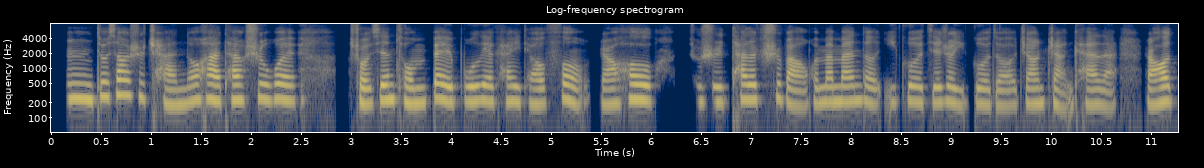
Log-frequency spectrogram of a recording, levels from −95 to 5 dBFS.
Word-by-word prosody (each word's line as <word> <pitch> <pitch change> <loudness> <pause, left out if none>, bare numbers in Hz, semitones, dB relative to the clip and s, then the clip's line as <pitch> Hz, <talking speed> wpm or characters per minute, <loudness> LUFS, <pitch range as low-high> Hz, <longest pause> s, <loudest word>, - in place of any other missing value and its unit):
嗯， 245 -1 +2
就 265 0 +1
像 285 +2 +4
是 270 -3 -4
蝉 185 -5 -2
的 215 +3 +1
话， 230 -1 +5
它 230 0 +2
是 245 0 -1
会 230 -1 +2 0.5
首 195 -2 +1
先 230 +4 +3
从 205 -3 0
背 225 0 +4
部 215 +1 0
裂 225 -1 +2
开 215 0 -4
一 215 - 0
条 195 -2 -2
缝， 215 -1 -1
然 190 0 -1
后 230 0 +3 0.3
就 215 - -15
是 210 0 -2
它 235 +2 0
的 230 0 +5
翅 235 +2 -4
膀 185 -6 +1
会 200 +2 -7
慢 210 +1 0
慢 215 +1 +1
地 205 -4 -2
一 205 - -13
个 215 0 -2
接 205 0 -2
着 205 -1 -1
一 185 - -7
个 195 -1 -4
地 180 0 -5
这 - - -6
样 195 +1 -1
展 190 -4 -4
开 185 0 -2
来。 170 -3 -6 0.2
然 185 0 +2
后， 205 - +7
215 Hz, 245 characters per minute, -22 LUFS, 195-230 Hz, 0.5 s, 后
